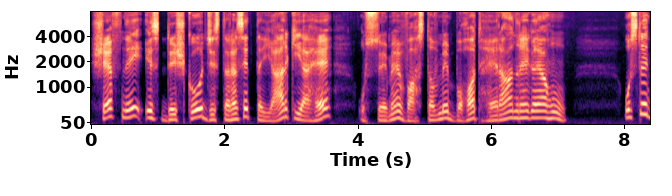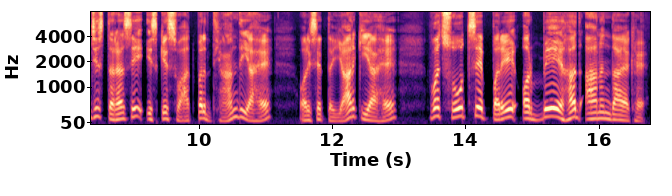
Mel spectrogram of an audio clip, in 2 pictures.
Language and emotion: Hindi, surprised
